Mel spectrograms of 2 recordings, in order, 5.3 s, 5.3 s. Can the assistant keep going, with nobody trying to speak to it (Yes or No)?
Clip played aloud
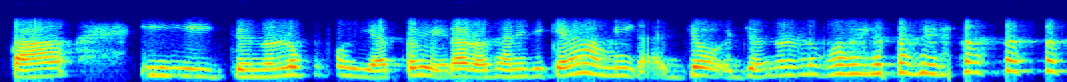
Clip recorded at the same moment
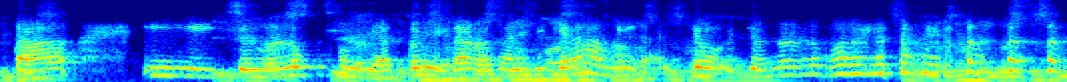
No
